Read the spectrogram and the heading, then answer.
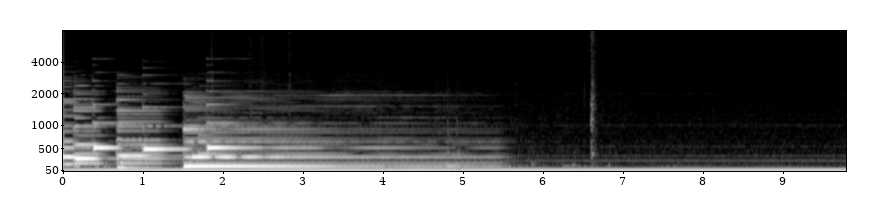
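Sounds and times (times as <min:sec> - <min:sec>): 
piano invention: 0:00.0 - 0:05.6.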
